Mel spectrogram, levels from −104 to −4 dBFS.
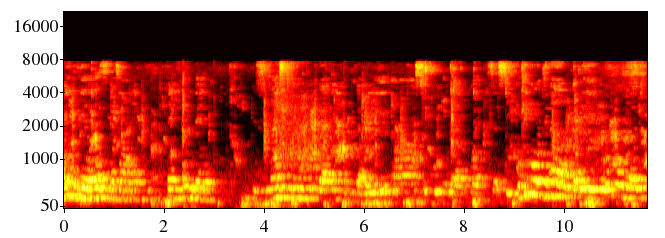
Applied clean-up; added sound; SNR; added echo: classical method WPE with log-MMSE.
